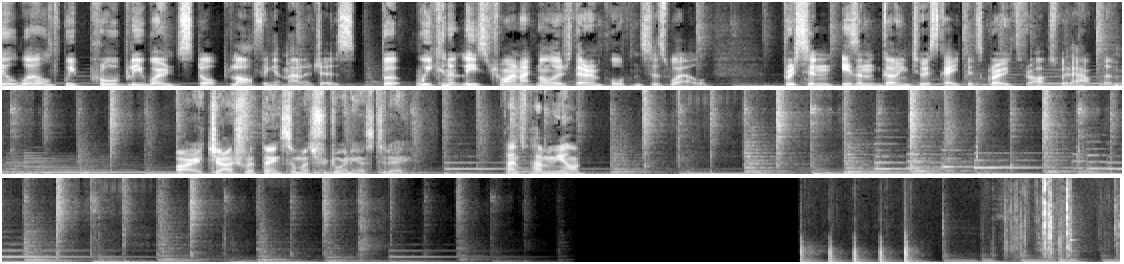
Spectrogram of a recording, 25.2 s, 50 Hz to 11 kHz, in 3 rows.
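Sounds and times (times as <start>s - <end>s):
speech: 0.0s - 8.8s, 9.7s - 11.6s, 12.2s - 12.9s
music: 0.0s - 21.1s, 23.6s - 25.1s
sharp raps of a knock at a door: 22.8s - 23.8s.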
